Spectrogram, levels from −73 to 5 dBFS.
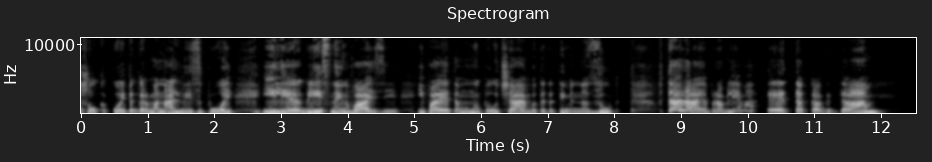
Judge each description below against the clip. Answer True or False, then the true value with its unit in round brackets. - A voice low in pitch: False (260 Hz)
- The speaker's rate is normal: False (85 wpm)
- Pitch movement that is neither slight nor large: True (4.1 semitones)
